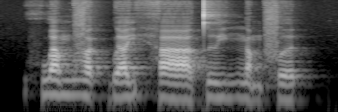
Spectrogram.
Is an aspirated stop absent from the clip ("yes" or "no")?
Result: yes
